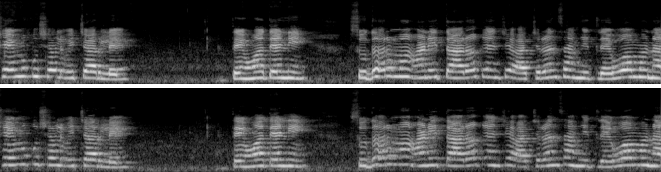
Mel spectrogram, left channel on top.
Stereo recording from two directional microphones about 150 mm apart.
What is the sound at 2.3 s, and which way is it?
A woman's voice, 30° left (ahead or behind).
